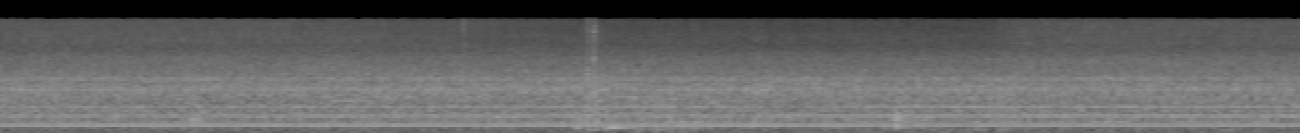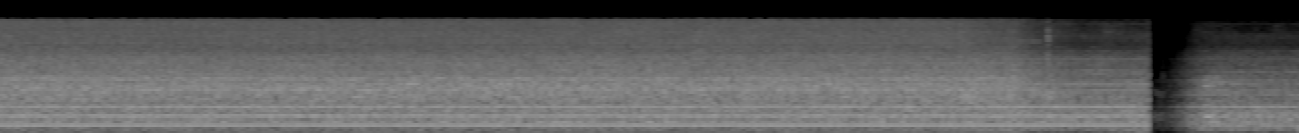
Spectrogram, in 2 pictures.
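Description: A CNC lathe runs steadily with a face grooving tool cutting and coolant flowing, a constant machine hum with tonal whine and spray hiss throughout, cutting off abruptly near the end.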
